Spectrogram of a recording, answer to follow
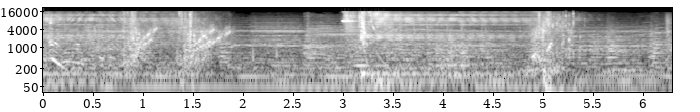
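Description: Cartoon soundtrack music with a steady low pulse, overlaid by several whooshing, squishy sound effects, the strongest about a second, a second and a half, three seconds and five seconds in.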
